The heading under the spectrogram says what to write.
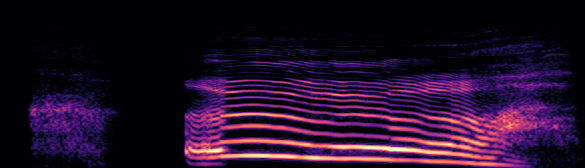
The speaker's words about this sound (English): So, stand up in a space, shoulders relaxed and feet apart. Let's have a big yawn to start with.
